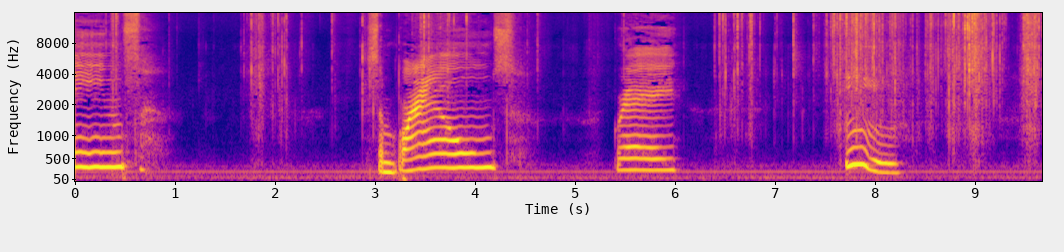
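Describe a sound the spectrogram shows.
A plastic wrapper crinkles as hands handle it.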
